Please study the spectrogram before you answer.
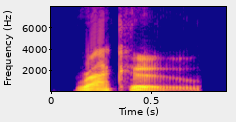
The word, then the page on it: raku: British English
